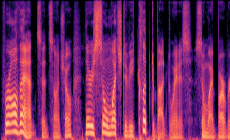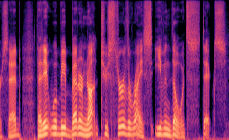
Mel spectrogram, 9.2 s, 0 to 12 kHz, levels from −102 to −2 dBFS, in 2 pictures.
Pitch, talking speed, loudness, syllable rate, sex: 125 Hz, 205 wpm, -20 LUFS, 4.7 syllables/s, male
